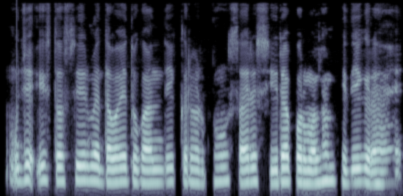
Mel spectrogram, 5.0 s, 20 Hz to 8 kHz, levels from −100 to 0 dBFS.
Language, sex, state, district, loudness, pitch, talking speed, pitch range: Hindi, male, Chhattisgarh, Balrampur, -20 LUFS, 160 Hz, 215 wpm, 155-170 Hz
